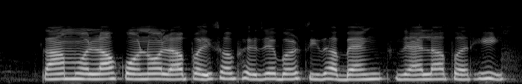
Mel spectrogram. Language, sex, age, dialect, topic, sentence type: Chhattisgarhi, female, 18-24, Central, banking, question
